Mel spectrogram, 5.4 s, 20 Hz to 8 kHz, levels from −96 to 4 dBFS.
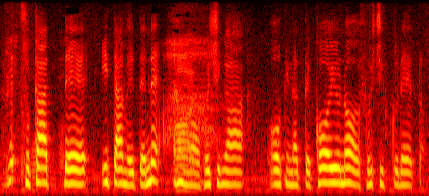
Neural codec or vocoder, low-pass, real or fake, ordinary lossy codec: none; none; real; none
